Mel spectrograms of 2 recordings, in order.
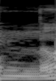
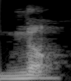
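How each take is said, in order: First: ન drawn out as "naaa"; wrong long na. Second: ન cut off short; short n sound. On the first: Teacher showing what not to read, ન held long. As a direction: stretch the vowel on ન. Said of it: "ન નથી વાંચવાનું". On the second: Teacher reminding pupils, ન kept very short. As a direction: stop ન almost as soon as it starts. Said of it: "ટૂંકો". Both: Shown as a demonstration.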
